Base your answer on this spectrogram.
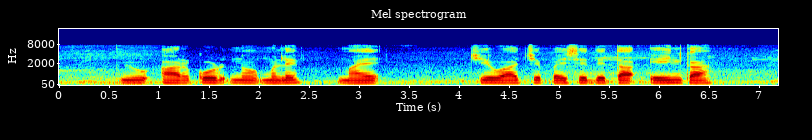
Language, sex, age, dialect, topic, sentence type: Marathi, male, 18-24, Varhadi, banking, question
